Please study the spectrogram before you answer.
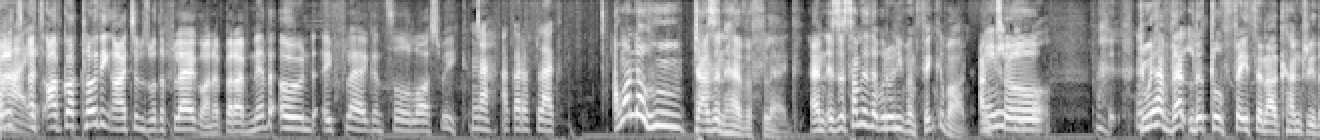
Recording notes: PHONE INTERVIEW.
